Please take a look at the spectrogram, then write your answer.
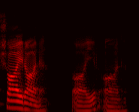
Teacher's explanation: Anədəki də a uzun tələffüz olunur.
